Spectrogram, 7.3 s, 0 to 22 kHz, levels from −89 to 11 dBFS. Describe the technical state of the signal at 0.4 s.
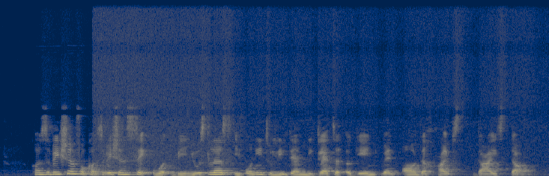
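At 0.4 s the signal is intact, with no dropout, distortion or other system fault to be heard at that moment.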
